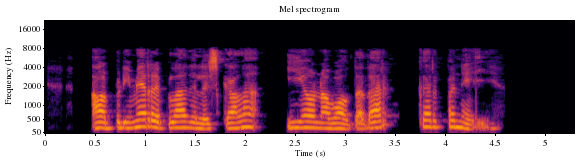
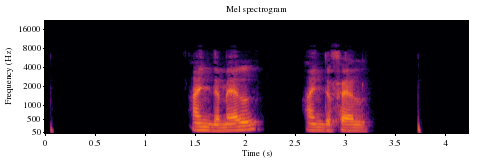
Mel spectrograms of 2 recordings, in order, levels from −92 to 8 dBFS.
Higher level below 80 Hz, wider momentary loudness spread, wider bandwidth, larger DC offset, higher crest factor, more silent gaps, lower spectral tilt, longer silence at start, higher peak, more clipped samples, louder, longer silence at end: about the same, -62 dBFS vs -62 dBFS; about the same, 11 LU vs 10 LU; second, 8.2 kHz vs 9.2 kHz; neither; about the same, 18 dB vs 22 dB; first, 2.22-2.42 s, 3.54-3.73 s vs 2.25-2.55 s; about the same, -5 dB/octave vs -5 dB/octave; second, 0.45 s vs 1.45 s; about the same, -2 dBFS vs -4 dBFS; neither; first, -18 LUFS vs -23 LUFS; second, 0.75 s vs 1 s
